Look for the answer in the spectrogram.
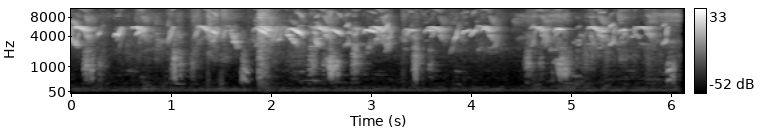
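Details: Hen's baby chicks in a field chirping busily: a dense stream of high, rapid peeps, about three per second, overlapping, with short broad clucking notes from the hen scattered through and a faint low hum beneath.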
